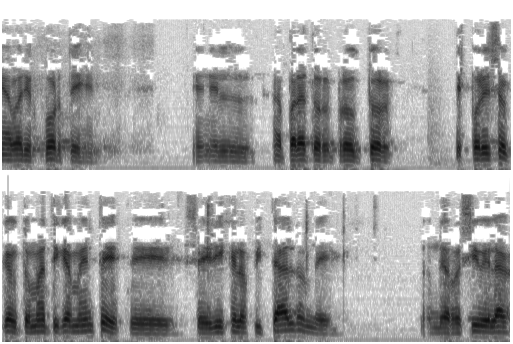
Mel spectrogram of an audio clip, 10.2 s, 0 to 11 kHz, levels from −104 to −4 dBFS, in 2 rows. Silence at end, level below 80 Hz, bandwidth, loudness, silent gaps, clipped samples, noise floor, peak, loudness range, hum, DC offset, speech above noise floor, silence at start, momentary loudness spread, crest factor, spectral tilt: 0 s; -58 dBFS; 7.4 kHz; -17 LUFS; none; under 0.1%; -55 dBFS; 0 dBFS; 4 LU; none; under 0.1%; 38 dB; 0 s; 11 LU; 18 dB; -5 dB/octave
